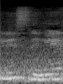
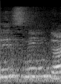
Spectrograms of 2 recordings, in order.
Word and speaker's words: listening: তো এই জন্য দেখো সর্বপ্রথম যে দক্ষতা সেটা হচ্ছে লিসনিং, LISTENING। এই লিসনিংটা, এটার উচ্চারণ হবে লিসনিং, নট লিসেনিং।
